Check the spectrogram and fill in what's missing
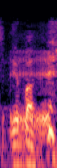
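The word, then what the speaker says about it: Mbappé: Is the E silent, or do you pronounce the E? Is it I just like Mbappe. I like Mbappe. It's Mbappe.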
